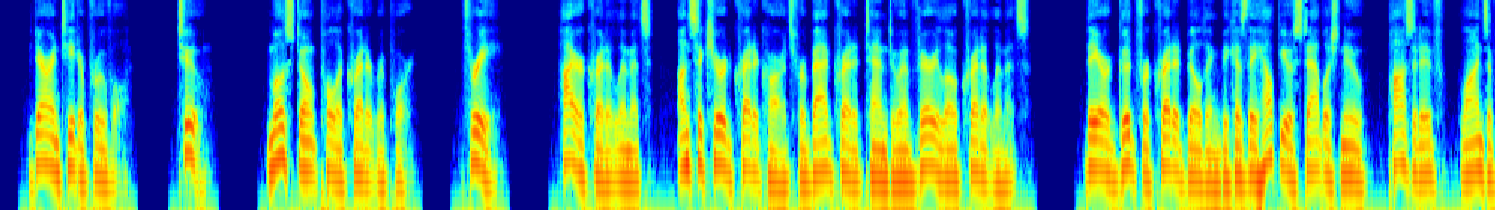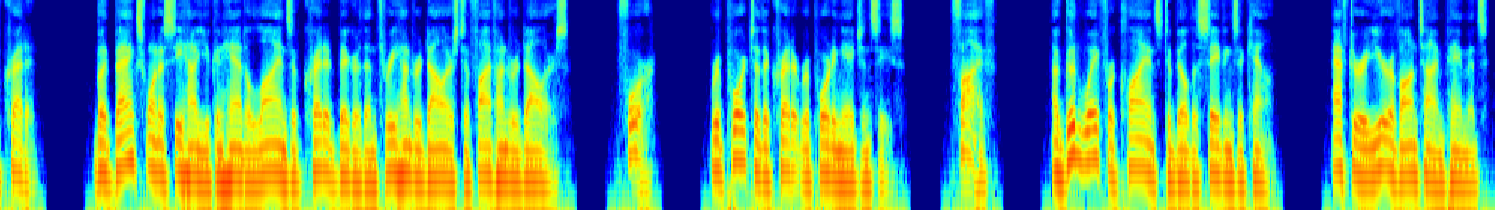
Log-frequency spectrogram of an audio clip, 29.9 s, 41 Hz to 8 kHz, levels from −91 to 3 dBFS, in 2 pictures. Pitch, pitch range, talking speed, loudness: 95 Hz, 85-115 Hz, 170 wpm, -25 LUFS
